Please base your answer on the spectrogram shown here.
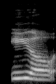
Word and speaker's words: il: want to confuse you eel is is spelled i l all right um and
